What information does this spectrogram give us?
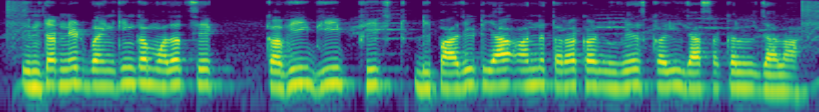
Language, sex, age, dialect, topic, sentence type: Bhojpuri, male, 18-24, Western, banking, statement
